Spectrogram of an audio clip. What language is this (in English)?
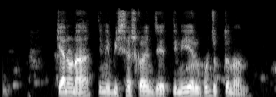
Bangla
